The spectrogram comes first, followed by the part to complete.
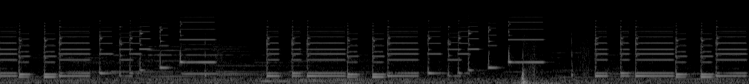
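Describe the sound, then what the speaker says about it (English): A mobile phone rings in the video game Yakuza: Like a Dragon, playing a repeating electronic melodic ringtone of bright tones in steady phrases for several seconds, without talking. "Think that's your phone, man."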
